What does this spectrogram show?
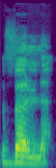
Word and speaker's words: veulent: They want, ils, elles veulent. Okay, so here's that ENT again, right? That is silent, so we don't pronounce it.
